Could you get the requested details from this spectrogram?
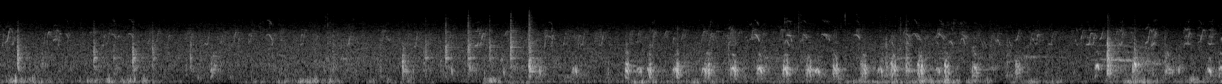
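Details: A mother hen with many chicks hatched from eggs, teaching them to eat: soft, quick clucks grow denser in the second half, mixed with scattered high chick peeps and faint background rumble.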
